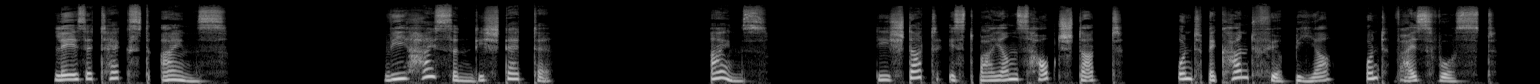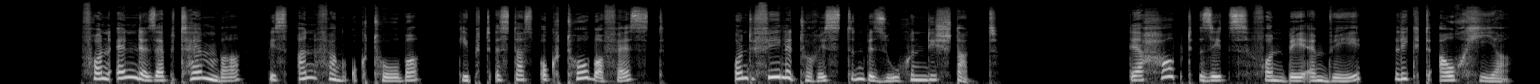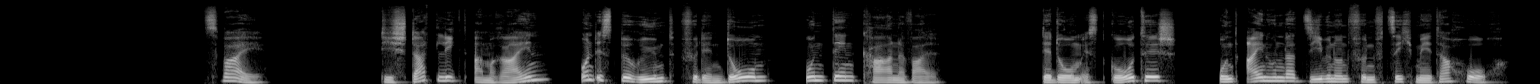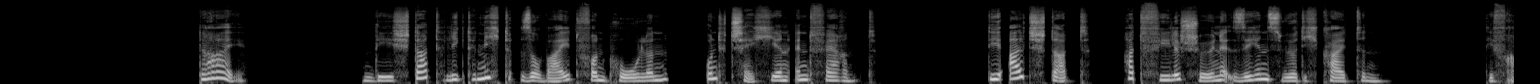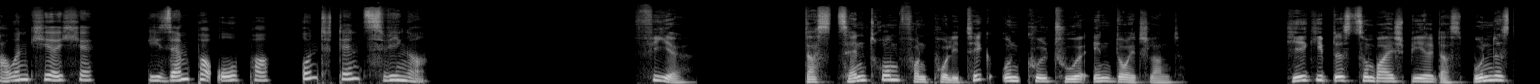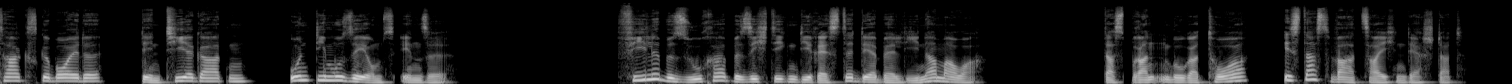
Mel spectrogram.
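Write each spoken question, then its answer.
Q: Wie heißen die Städte?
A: München

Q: Wie heißen die Städte?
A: Köln

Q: Wie heißen die Städte?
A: Dresden

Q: Wie heißen die Städte?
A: Berlin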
